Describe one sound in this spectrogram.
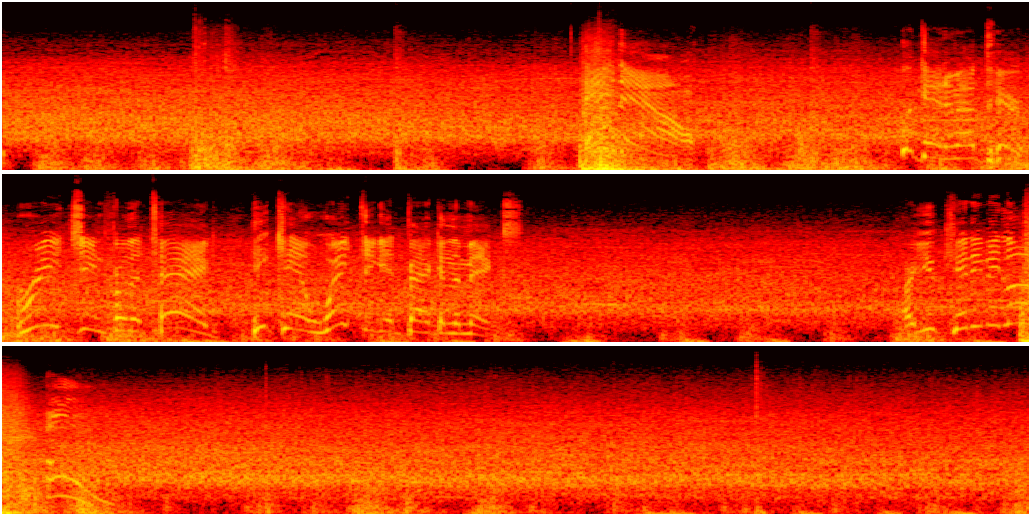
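A large arena crowd cheers and murmurs.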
